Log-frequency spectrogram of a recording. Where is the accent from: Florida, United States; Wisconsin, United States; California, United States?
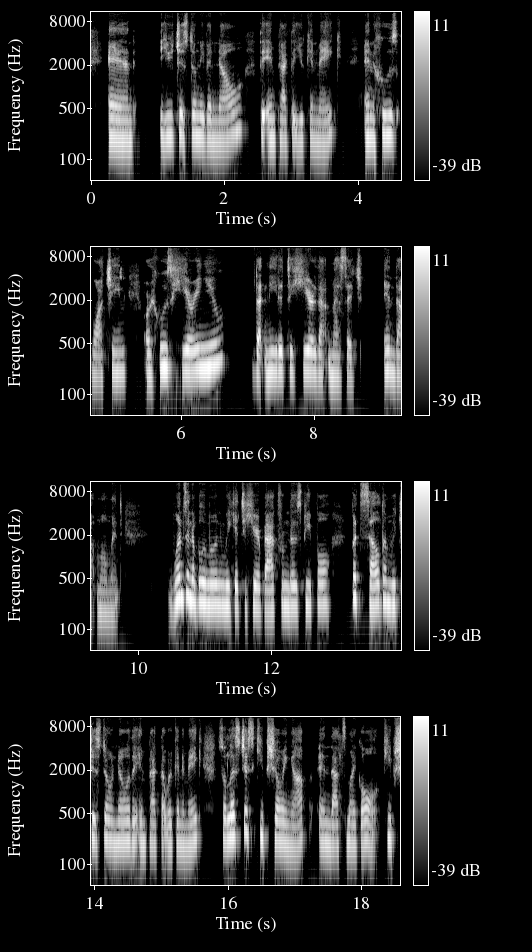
California, United States; San Francisco; born there; English is a second language; I was born in San Francisco, California, but I spent my childhood in another country. So when I came back here at 11 years old, I didn't know how to speak English.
